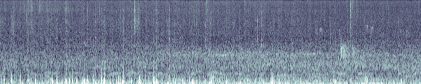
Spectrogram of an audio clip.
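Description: Hoofbeats of a herd of coloured cob horses and foals trotting over grass: a dull, irregular run of low thuds, thickest in the first three or four seconds and thinner after.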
